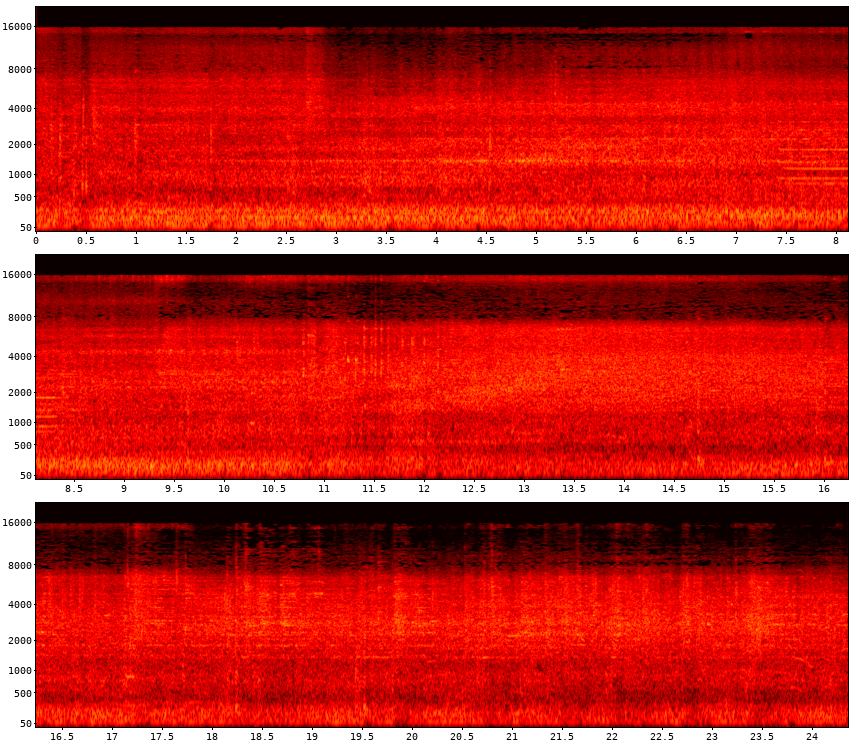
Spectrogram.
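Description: Diesel-hauled passenger train pulling in: the locomotive passes close at the start, then a long line of coaches rolls slowly past, a steady rumble with wheels clattering over the rail joints.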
